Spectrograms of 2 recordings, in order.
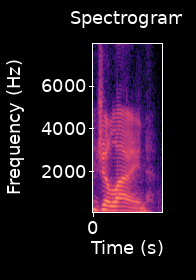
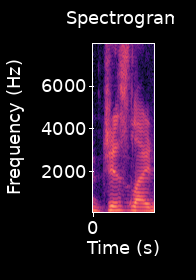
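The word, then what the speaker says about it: Ghislaine: do you pronounce dulane i say jillaine because i feel like i mean on the one hand a lot of people are calling her jizzlane maxwell i feel like that's not the correct way to pronounce it because that just seems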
